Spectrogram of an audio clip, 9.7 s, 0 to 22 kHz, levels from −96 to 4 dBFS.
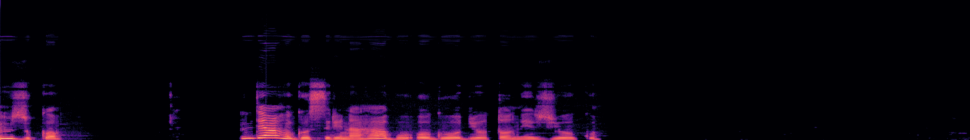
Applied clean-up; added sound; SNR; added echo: none; none; none; none.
